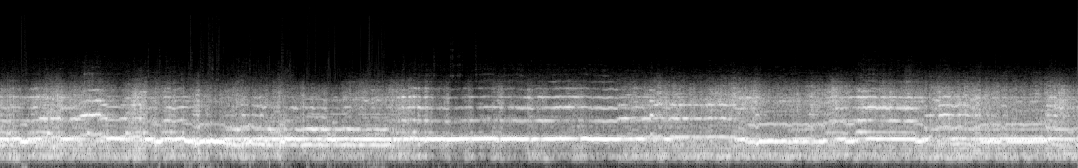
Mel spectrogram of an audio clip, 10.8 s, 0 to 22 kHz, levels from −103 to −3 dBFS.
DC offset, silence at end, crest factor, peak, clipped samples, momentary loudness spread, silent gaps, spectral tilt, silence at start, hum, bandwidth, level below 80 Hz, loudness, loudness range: under 0.1%; 0 s; 6 dB; 0 dBFS; under 0.1%; 5 LU; none; -11.5 dB/octave; 0 s; none; 3.3 kHz; -64 dBFS; -7 LUFS; 3 LU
